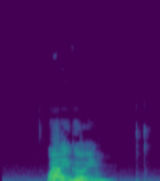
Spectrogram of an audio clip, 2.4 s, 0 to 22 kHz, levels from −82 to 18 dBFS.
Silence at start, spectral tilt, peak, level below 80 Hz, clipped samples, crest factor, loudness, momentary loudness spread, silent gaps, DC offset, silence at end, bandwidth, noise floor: 0.7 s; -8 dB/octave; 0 dBFS; -50 dBFS; under 0.1%; 16 dB; -14 LUFS; 15 LU; none; under 0.1%; 0.75 s; 6.8 kHz; -55 dBFS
